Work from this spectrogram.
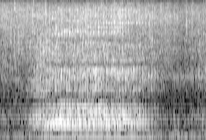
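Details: Adult female African elephant in a wild herd, calling to a newborn calf that has just tumbled down a hill to check it is okay: a single deep, steady, droning rumble lasting over a second, swelling and fading.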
